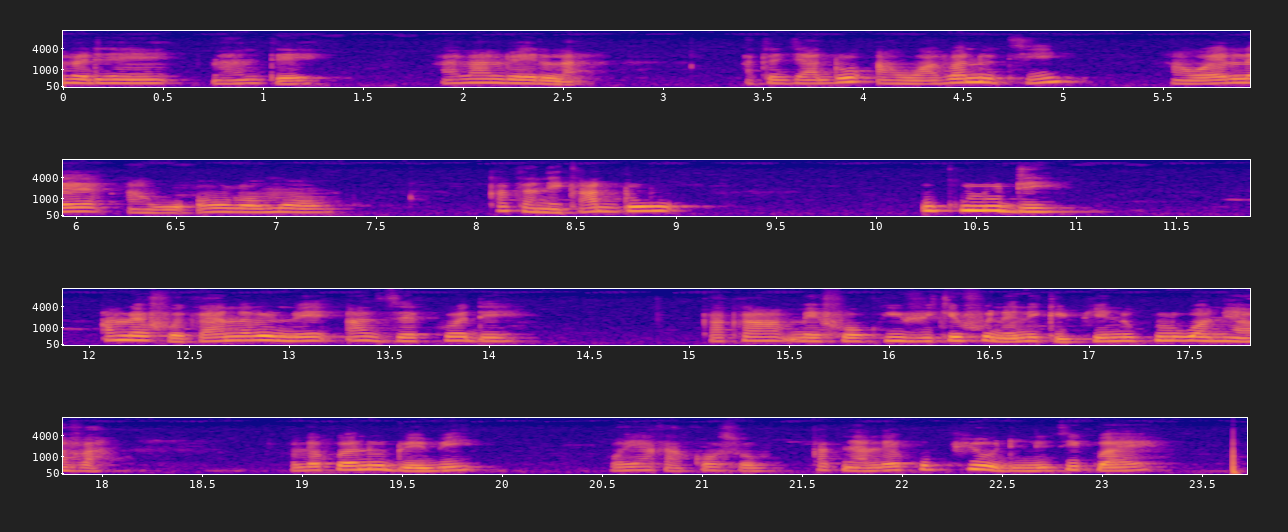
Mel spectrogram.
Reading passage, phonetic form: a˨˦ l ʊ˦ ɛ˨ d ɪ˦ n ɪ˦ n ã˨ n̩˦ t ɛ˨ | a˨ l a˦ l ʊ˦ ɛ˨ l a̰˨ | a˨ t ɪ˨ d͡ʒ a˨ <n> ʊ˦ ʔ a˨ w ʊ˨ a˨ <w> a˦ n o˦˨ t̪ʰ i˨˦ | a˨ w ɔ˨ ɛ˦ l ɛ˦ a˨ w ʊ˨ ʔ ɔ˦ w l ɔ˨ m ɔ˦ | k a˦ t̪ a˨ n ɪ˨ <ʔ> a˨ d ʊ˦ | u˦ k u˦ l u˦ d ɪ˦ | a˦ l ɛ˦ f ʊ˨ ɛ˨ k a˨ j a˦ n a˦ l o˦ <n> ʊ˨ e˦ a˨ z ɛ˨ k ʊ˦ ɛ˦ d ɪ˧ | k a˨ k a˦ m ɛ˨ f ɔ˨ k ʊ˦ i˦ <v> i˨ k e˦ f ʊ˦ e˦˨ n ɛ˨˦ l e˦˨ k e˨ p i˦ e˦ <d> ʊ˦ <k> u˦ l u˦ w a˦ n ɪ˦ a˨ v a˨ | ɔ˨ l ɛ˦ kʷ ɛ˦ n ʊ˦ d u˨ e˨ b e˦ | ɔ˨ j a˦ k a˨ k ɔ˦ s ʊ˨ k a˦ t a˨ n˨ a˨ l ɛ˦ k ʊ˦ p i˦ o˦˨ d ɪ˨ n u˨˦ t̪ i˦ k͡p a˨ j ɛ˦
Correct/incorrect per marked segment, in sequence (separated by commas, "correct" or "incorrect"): incorrect, incorrect, incorrect, correct, correct, incorrect, correct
